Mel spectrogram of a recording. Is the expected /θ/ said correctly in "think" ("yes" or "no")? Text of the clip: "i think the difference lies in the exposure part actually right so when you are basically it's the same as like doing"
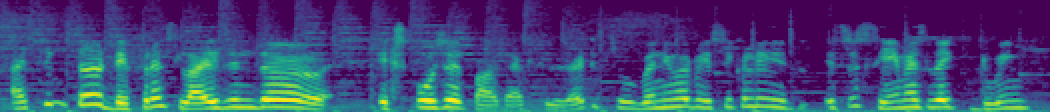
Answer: no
